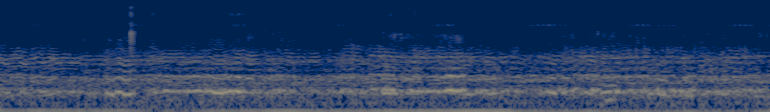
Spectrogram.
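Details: Many honeybees bringing honey into the beehive, a continuous droning buzz that swells and fades as bees pass close, over a constant low hum, with a brief click near the two-second mark.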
